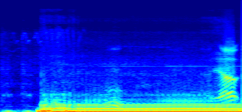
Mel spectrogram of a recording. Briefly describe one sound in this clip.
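A car engine idles with a loud, deep exhaust rumble.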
